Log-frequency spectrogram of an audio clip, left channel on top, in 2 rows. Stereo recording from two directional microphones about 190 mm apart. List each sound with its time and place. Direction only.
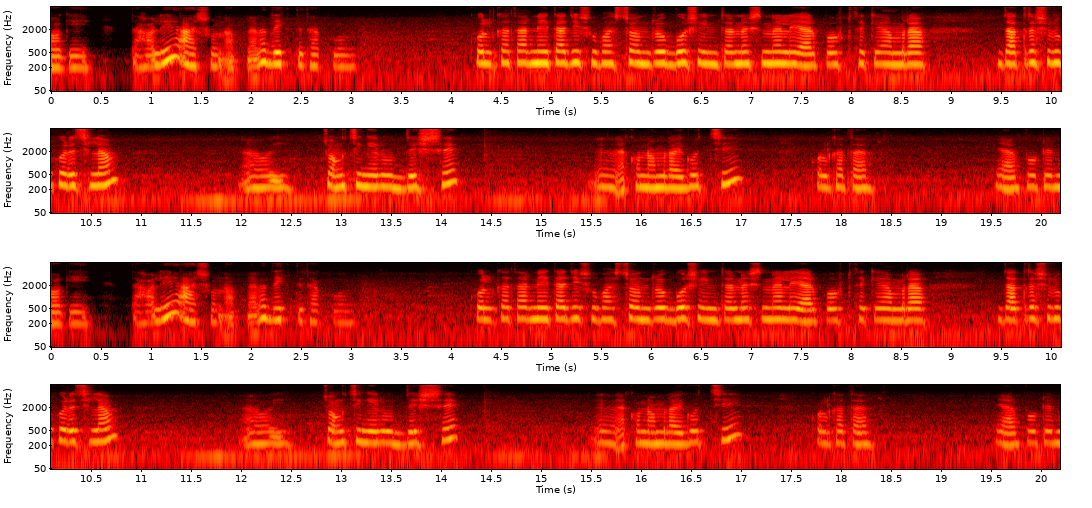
0.0 s a woman's voice: 10° left (ahead or behind)
4.2 s a woman's voice: 15° left (ahead or behind)
12.0 s a woman's voice: 15° left (ahead or behind)
15.5 s a woman's voice: 15° left (ahead or behind)
19.5 s a woman's voice: 15° left (ahead or behind)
